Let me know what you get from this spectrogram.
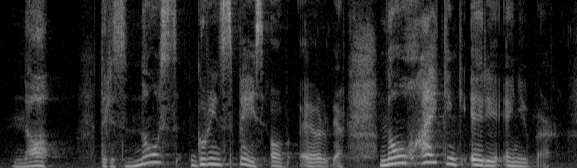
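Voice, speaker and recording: Her fairly high voice is somewhat breathy and swings very widely in pitch. The woman talks at a fairly slow pace. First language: not English. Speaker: local resident. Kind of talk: public testimony. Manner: simple, halting English.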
